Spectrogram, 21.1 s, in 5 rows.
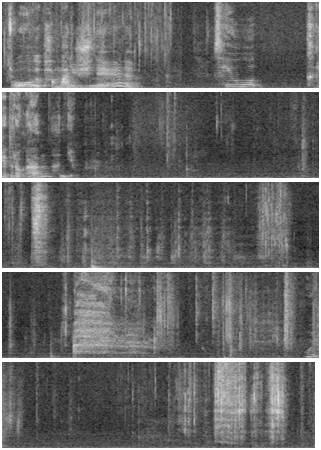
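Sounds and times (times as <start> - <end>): close chewing with mouth smacks: 5.5 - 13.6.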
